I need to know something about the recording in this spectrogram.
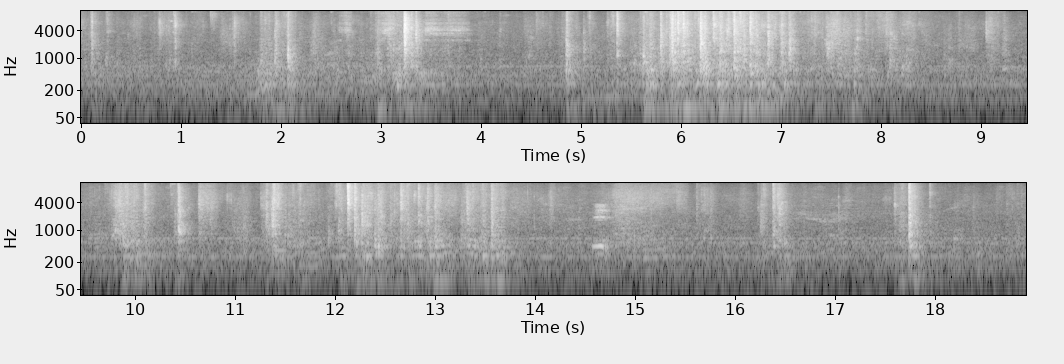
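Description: Plastic bag rustling and short knocks as bass are tipped from a bag into a plastic weigh basket on a scale, with a longer rush of rustling and splashing about six seconds in.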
